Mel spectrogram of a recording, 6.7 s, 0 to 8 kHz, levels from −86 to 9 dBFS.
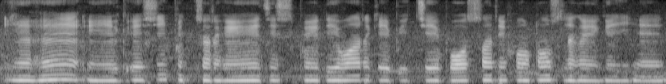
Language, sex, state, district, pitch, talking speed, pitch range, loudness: Hindi, male, Rajasthan, Bikaner, 150 Hz, 135 wpm, 145-155 Hz, -16 LUFS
